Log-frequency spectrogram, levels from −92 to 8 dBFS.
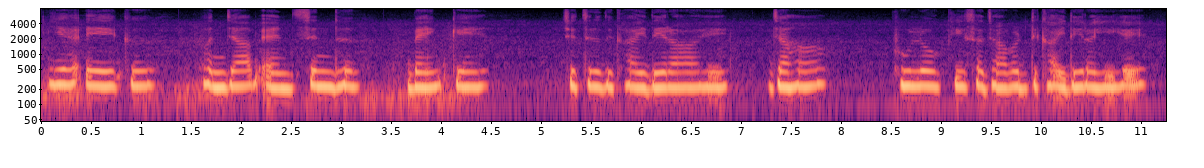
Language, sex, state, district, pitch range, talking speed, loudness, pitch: Hindi, female, Chhattisgarh, Rajnandgaon, 220-235 Hz, 105 wpm, -13 LUFS, 225 Hz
